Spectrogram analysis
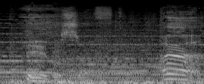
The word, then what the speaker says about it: Ubisoft: It is actually pronounced Ubisoft. The French.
